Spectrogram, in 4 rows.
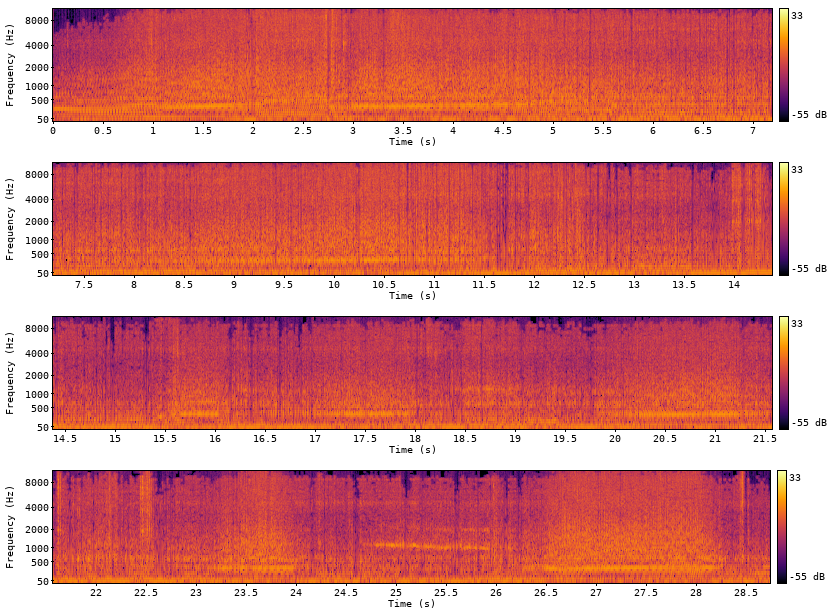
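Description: Chevrolet C8 Corvette Stingray Z51's 6.2-litre LT2 V8 under hard acceleration on track, heard from inside the cabin: the engine note rises through the gears with quick dual-clutch upshifts, then the driver lifts and the gearbox downshifts for a corner.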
